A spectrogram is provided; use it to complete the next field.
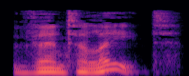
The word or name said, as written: ventilate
